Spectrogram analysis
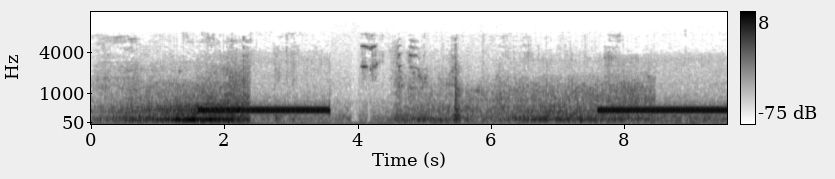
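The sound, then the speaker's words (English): A telephone dial tone sounds while calling a number back: a steady, flat tone in two stretches separated by a quieter gap with a few clicks, over a low background rumble. “I'm calling him back. He's not going to answer.”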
